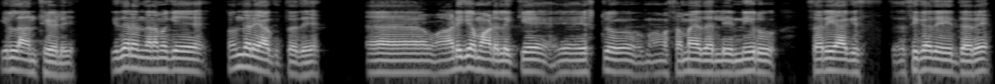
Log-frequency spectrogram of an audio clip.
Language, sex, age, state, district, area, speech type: Kannada, male, 60+, Karnataka, Udupi, rural, spontaneous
